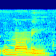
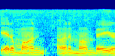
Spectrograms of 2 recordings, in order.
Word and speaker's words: umami: It is umami. I was saying it wrong. I think I said edamame or something like that.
